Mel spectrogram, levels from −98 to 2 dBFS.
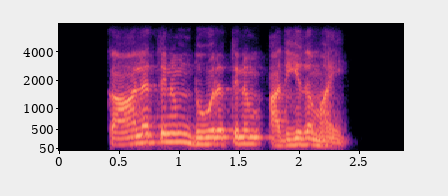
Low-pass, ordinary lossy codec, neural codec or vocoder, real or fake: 7.2 kHz; Opus, 24 kbps; none; real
